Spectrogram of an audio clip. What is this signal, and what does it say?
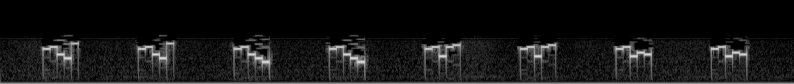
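Five-tone selective call (ZVEI), heard as quick runs of five tones, tones of about 70 ms. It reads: 89533 89533 89531 89531 89490 89490 89465 89465
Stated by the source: ZVEI five-tone selective call 89518, received by SDR.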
